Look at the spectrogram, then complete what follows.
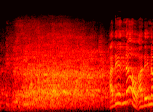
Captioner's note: audience laughs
